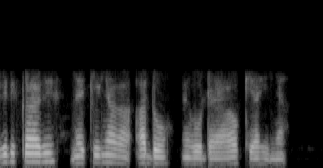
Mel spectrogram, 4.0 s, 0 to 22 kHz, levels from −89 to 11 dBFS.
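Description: G.723.1 codec damage runs throughout the speech, from start to finish. The codec models the voice in coarse 30 ms frames and refreshes that model slowly, so consonants smear together and vowels take on a hoarse roughness. The damage is heavy, which fits a bitrate near 6 kbit/s. The band is telephone-narrow, roughly 250 Hz to 3.4 kHz, and nothing at all comes through above 3.8 kHz, leaving the speech muffled and thin.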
